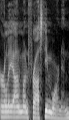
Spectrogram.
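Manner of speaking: normal talking voice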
